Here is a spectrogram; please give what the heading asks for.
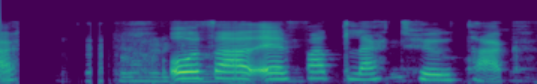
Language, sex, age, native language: Icelandic, female, 10, Icelandic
